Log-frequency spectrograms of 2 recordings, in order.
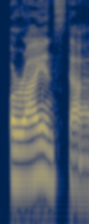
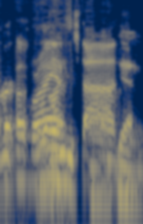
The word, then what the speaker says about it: Oranjestad: Oranjestad. Oranjestad. Which which which folks means Orange City. Yes. And I that's what our cab driver told us that's how you say it. Oranjestad.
